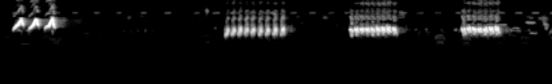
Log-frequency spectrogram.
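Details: Northern mockingbird, found in North America, delivering varied phrases: three quick rising notes, then three separate fast rattling trills spaced by pauses.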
